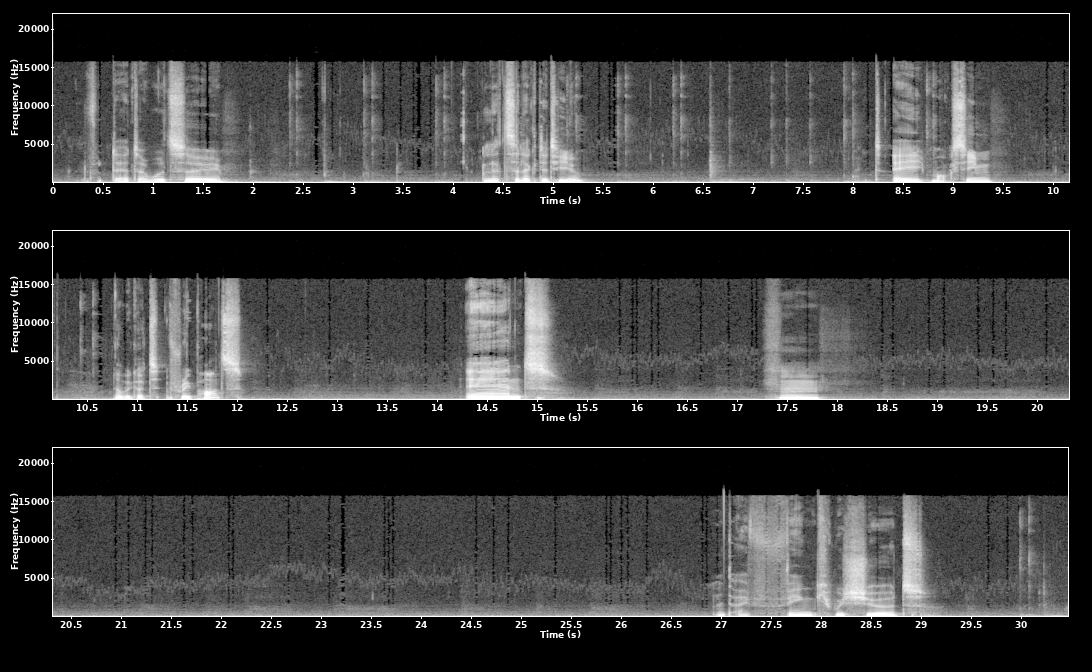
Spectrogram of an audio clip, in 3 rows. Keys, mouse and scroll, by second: 1.1 click, 2.3 click, 3.1 shift+click, 3.7 shift+click, 4.5 shift+click, 5.1 shift+click, 5.6 shift+click, 6.1 shift+click, 6.7-7.9 middle drag, 7.9-9.2 right drag, 9.2-10.4 scroll down 1, 10.4 click, 13.1-13.9 scroll up 2, 29.9 click.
